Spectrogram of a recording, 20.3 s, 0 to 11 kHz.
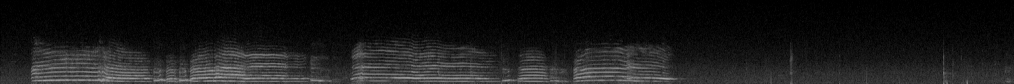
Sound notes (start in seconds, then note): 0.6 crying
